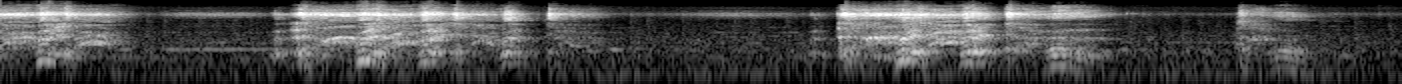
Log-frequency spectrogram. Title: Girl coughing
